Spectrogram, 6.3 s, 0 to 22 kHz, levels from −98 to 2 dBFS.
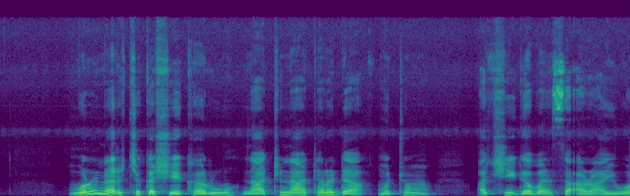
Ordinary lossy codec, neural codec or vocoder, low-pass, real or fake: none; none; none; real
